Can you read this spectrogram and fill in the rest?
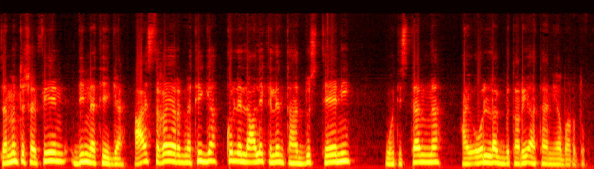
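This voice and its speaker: A man's voice: fairly high pitch, very fast. A man with an Egyptian accent explaining a tech tutorial in a chatty way, often restarting his sentences. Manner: chatty, repeats "okay" often, frequent restarts. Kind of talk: casual screen-recorded tutorial. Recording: tinny phone-like audio.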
